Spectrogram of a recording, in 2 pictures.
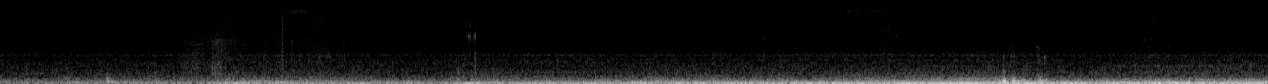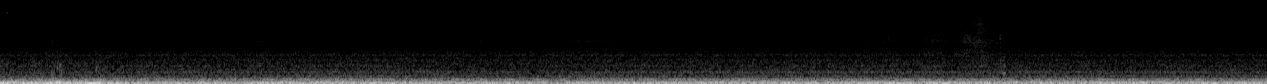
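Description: Low road and engine rumble heard from inside a car as it pulls away and drives slowly along a street. It grows louder over the first ten seconds or so, then holds steady.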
